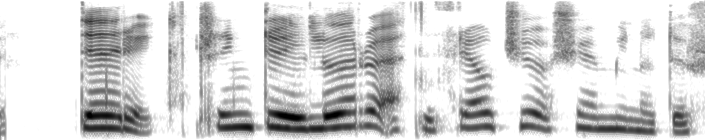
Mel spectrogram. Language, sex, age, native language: Icelandic, male, 11, Icelandic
